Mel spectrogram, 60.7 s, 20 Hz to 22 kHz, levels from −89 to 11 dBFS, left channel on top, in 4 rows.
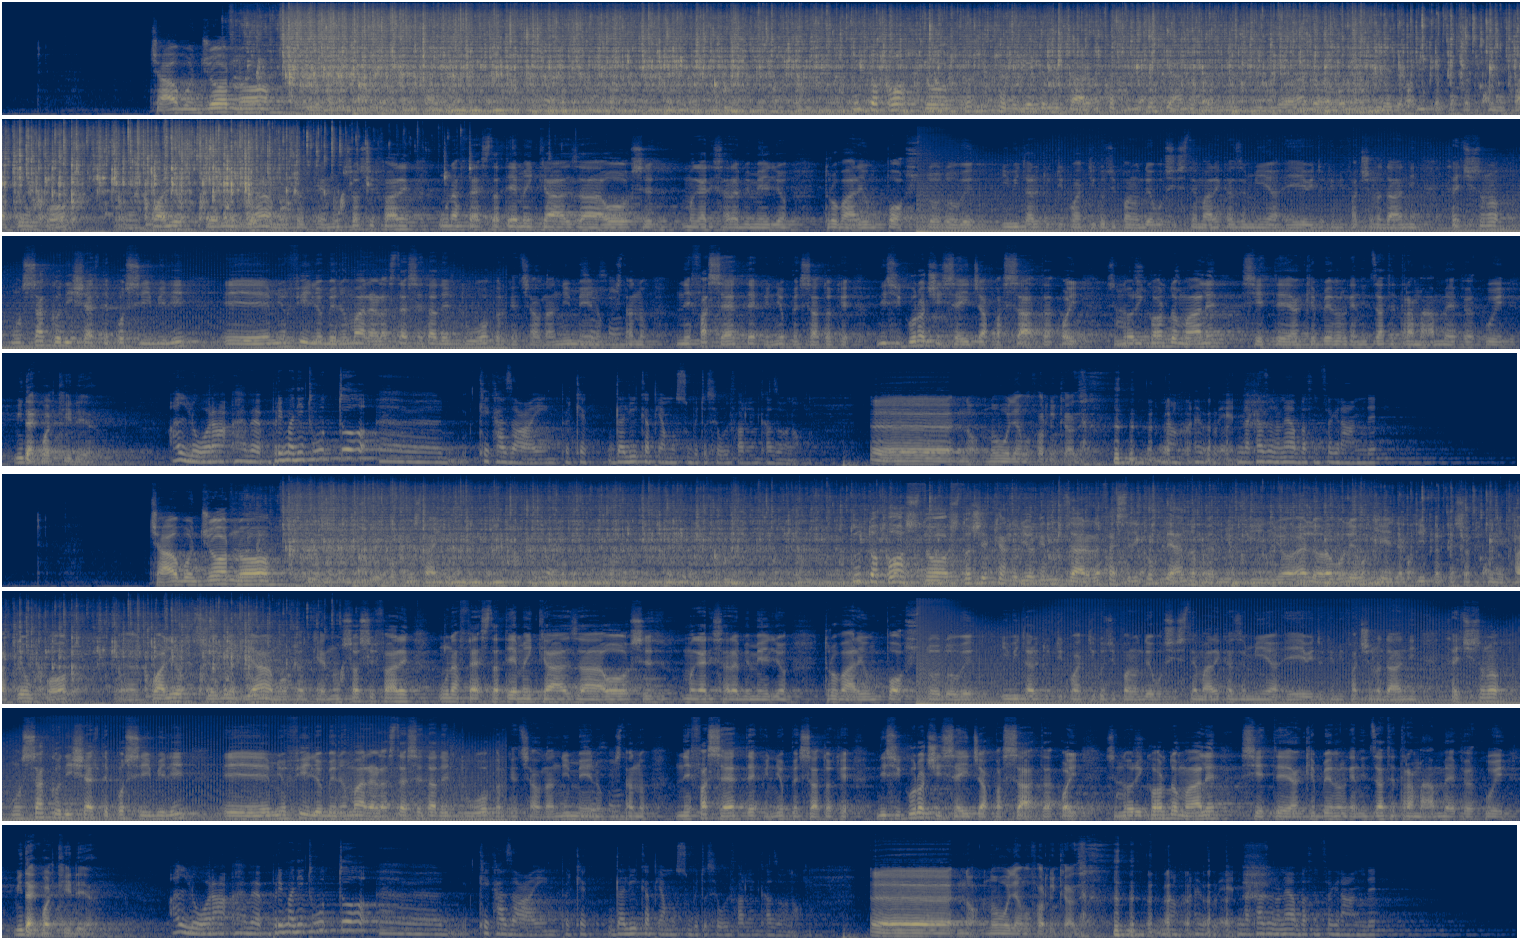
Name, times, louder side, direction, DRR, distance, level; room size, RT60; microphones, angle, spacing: voice 1, 1.5-4.5 7.9-8.2 8.5-46.5 54.2-58.2, right 2 dB, 60° right, 9 dB, 1.5 m, -33 dB
Water tap faucet / Bathtub (filling or washing), 2.2-19.1 19.6-20.2, left 7 dB, 45° left, 0.8 m, -30 dB
voice 2, 4.9-7.6 36.2-36.7 41.5-42.0 47.2-53.5 57.1-59.3, left 2 dB, 10° left, 11 dB, 1.2 m, -40 dB
sound 1, 24.3-35.4, equal, 80° right, 1.4 m, -41 dB
27.5 x 21.0 x 9.8 m, 2.7 s
head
